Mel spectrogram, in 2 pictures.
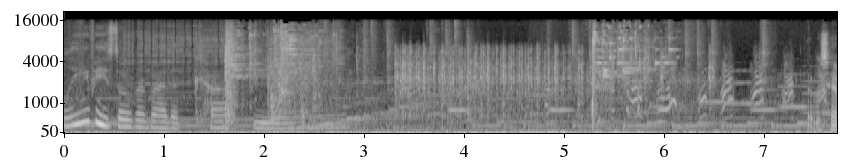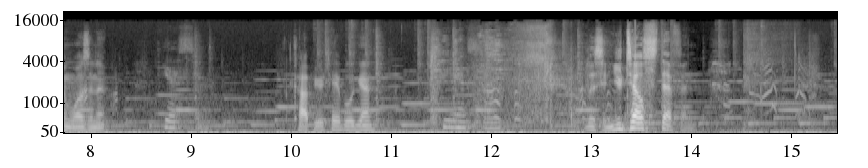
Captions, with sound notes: I believe he's over by the copier *shattered glass* *laughter in the distance* that was him wasn't it? yes copier table again? yes, sir listen you tell Stefan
